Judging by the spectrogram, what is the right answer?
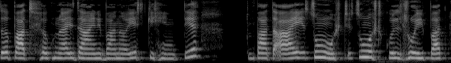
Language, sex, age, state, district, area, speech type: Kashmiri, female, 18-30, Jammu and Kashmir, Anantnag, rural, spontaneous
